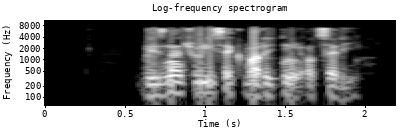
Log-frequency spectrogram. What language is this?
Czech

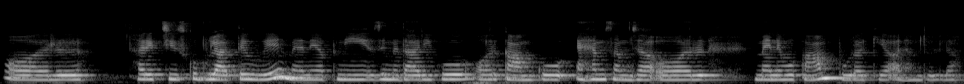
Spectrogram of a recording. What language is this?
Urdu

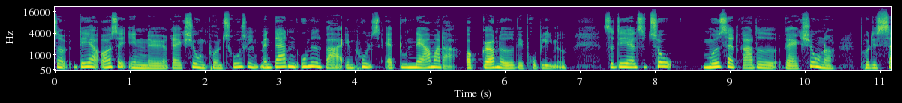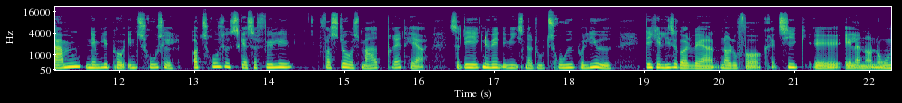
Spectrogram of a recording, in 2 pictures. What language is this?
Danish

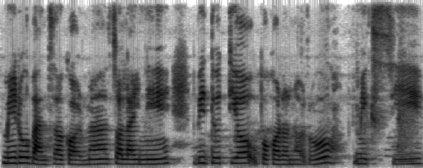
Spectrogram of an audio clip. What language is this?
Nepali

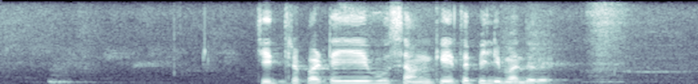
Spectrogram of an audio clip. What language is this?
Sinhala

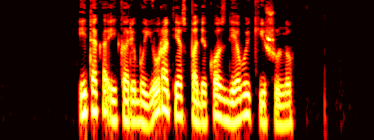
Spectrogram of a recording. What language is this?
Lithuanian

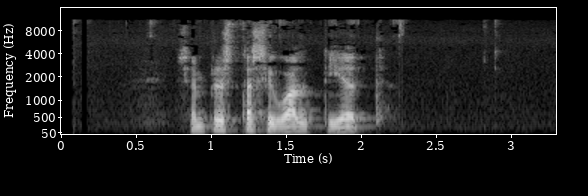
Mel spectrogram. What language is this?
Catalan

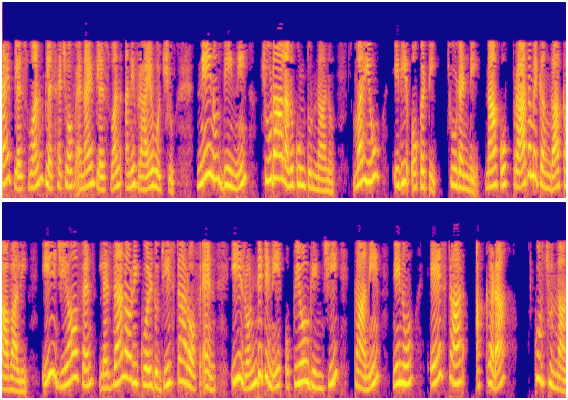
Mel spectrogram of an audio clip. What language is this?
Telugu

